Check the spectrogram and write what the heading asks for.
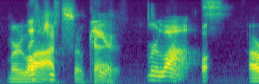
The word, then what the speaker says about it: Merlotte's: to correct you, but I forgot how it's Merlotte. I forgot. You know, I think you pronounced it. I was afraid that was the case. I think it's because I don't drink. And if you want to do it with the slight bayou twang, it's Merlotte's.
